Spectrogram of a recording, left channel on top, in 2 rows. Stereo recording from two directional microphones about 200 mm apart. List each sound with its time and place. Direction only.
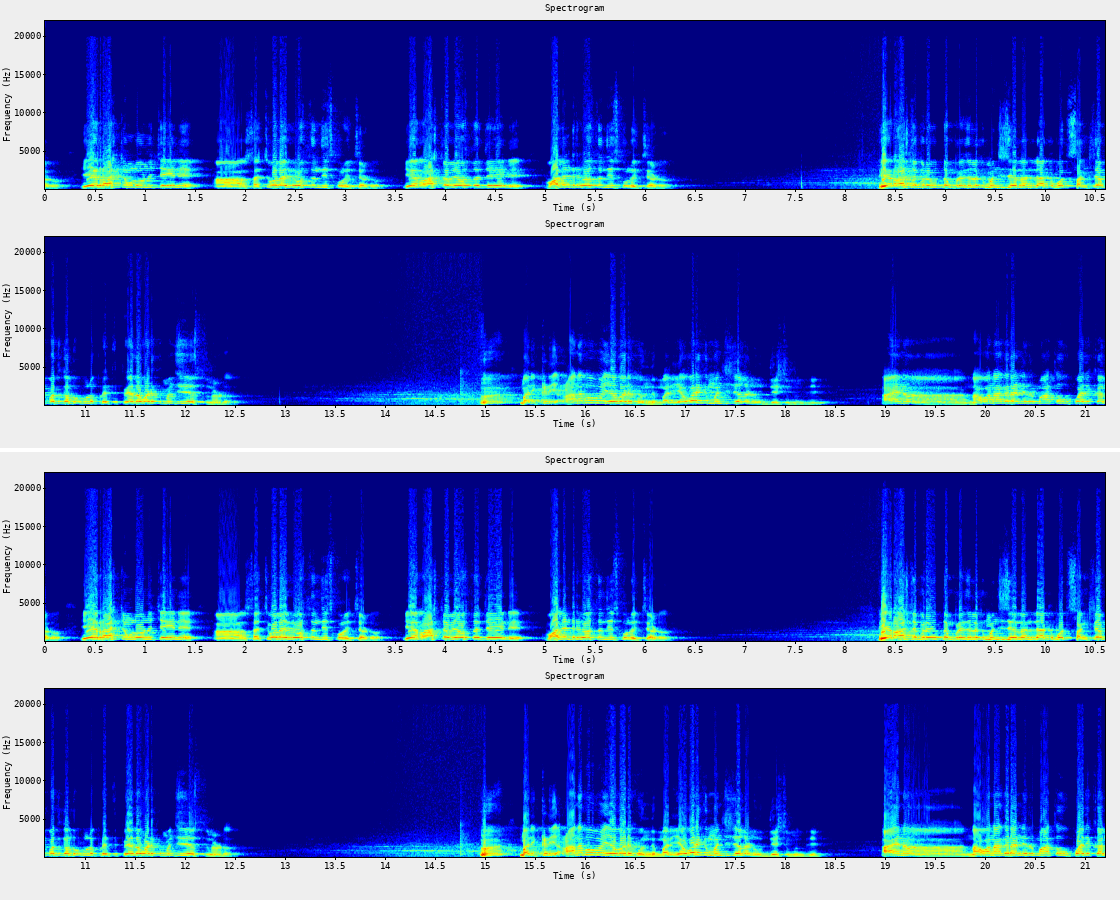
0.0 s a man's voice: 40° right (ahead or behind)
8.3 s a man's voice: 40° right (ahead or behind)
14.7 s a man's voice: 60° right (ahead or behind)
